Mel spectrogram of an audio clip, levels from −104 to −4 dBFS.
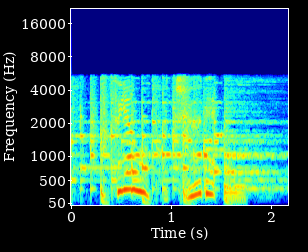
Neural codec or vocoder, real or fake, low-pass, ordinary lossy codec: none; real; 5.4 kHz; none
